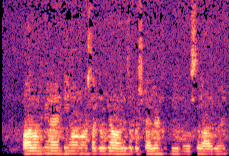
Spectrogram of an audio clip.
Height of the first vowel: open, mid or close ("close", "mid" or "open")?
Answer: mid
